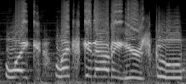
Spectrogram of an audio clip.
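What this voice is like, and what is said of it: Shaggy from Scooby-Doo cartoon voice. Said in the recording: “I'll do the voice ... That was Shaggy from Scooby-Doo.”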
